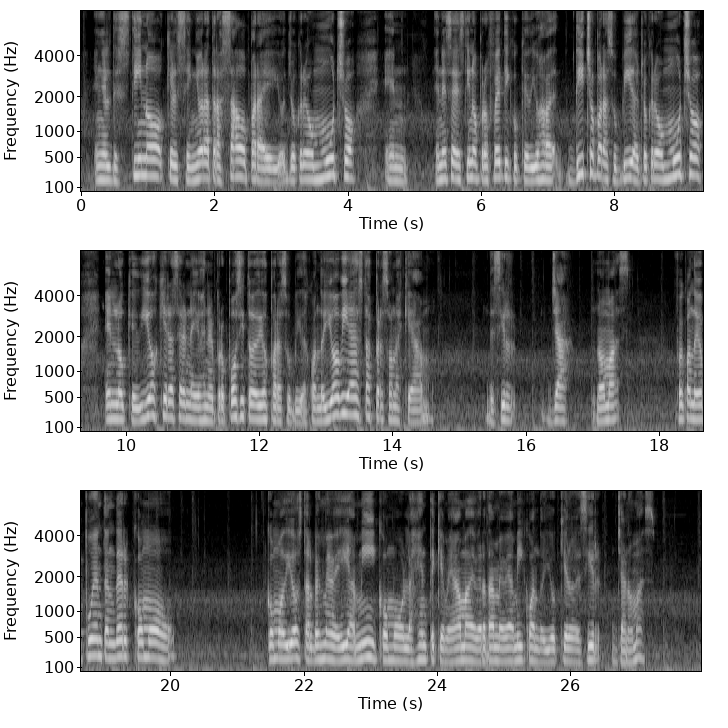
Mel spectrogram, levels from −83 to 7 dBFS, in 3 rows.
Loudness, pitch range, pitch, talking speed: -16 LUFS, 175-210 Hz, 185 Hz, 190 wpm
